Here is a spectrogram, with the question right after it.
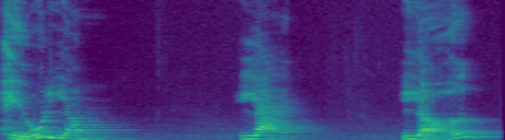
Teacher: But down here in the south, we say hiểu lầm, lạc, lỡ. So we start with an L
